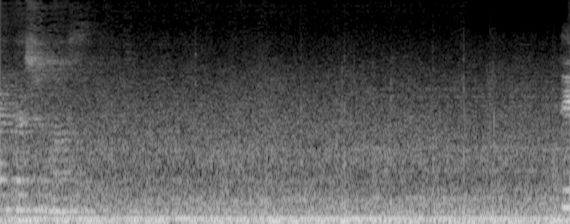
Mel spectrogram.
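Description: Steady low rumble of ambience in a large, near-empty airport terminal hall. The end of a public-address announcement carries into the first half-second.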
